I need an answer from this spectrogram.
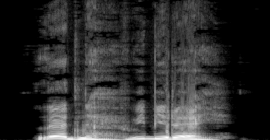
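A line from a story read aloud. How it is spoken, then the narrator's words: Displeased sigh. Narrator (Russian): вздохнула Юб, недовольно скривившись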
